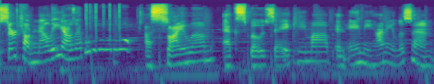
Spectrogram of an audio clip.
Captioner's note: warbles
